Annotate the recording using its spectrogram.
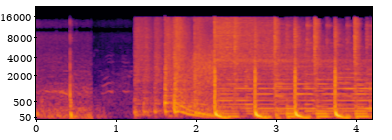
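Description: Faint ambience with a single click, a brief dropout, then electronic background music comes in with a deep kick drum that falls in pitch, beating about twice a second.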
